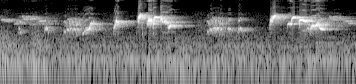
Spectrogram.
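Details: Red-whiskered bulbul of Nam Dong, Hue, Vietnam, caged for voice training. It sings three mellow, gurgling phrases that slide downward, the later ones louder and sharper. A soft mechanical hum continues throughout.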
